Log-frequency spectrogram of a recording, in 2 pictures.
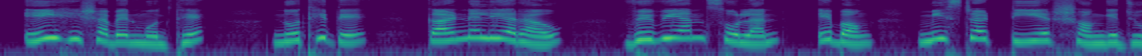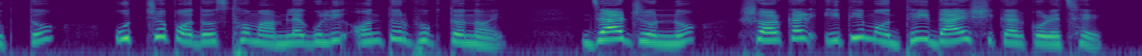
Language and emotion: Bengali, neutral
